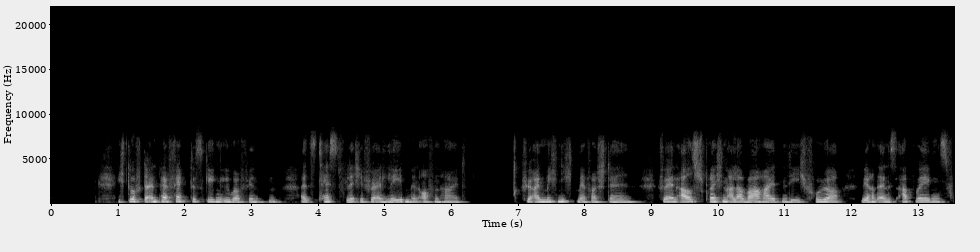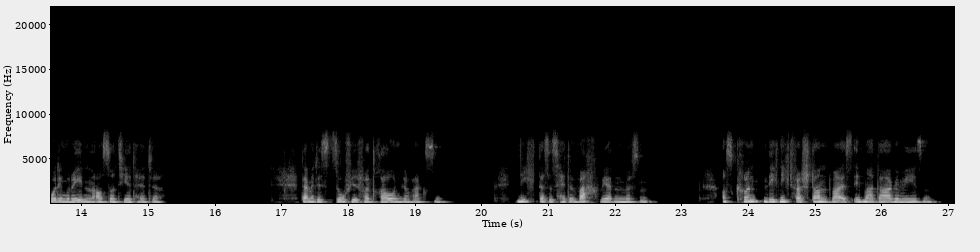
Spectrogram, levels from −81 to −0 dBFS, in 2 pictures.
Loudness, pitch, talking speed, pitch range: -28 LUFS, 190 Hz, 130 wpm, 180-205 Hz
